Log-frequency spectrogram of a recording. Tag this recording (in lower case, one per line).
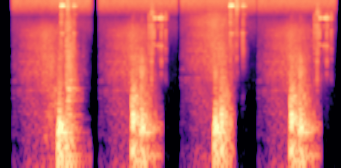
footsteps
